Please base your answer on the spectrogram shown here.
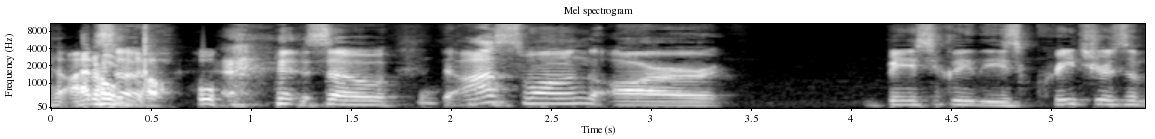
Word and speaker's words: Aswang: a-s-w-a-n-g a swap swing are we pronouncing it right first off like I did uh I did look I did look that up I'm at least as close as white people can pronounce it we're like highly confident it's not ass Wing no it's not ass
